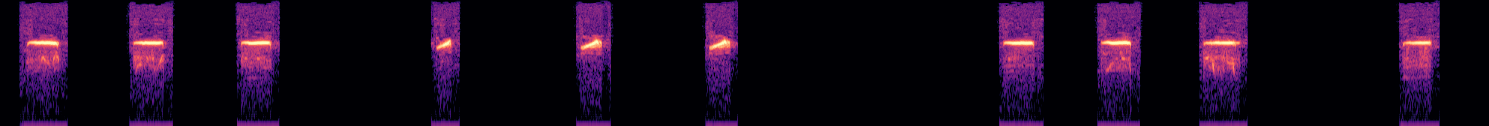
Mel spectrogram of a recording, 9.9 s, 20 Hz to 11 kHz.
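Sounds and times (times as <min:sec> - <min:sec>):
nightingale singing: 0:00.2 - 0:01.9, 0:02.9 - 0:03.1, 0:03.8 - 0:04.1, 0:04.7 - 0:05.0, 0:06.6 - 0:08.4, 0:09.3 - 0:09.6.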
